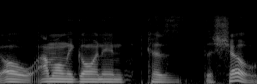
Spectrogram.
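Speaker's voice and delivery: normal talking voice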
